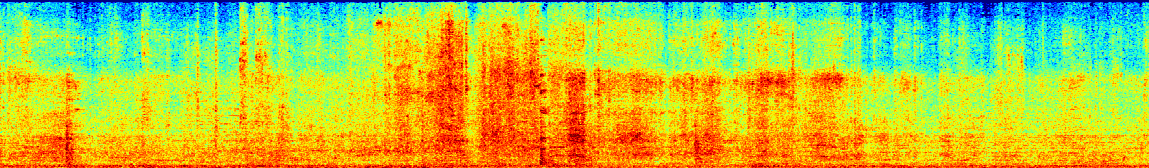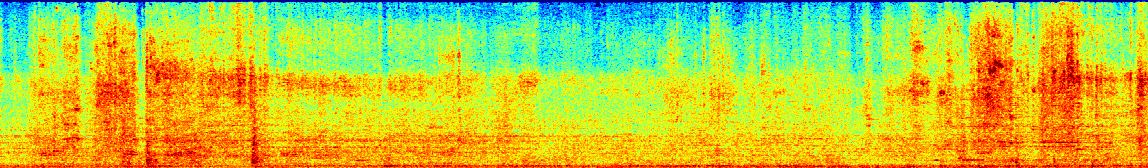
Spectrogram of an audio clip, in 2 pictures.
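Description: Double-stack intermodal freight cars rolling past close by: a steady rumble and clatter of steel wheels on the rails, with a few sharp knocks from the cars along the way.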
